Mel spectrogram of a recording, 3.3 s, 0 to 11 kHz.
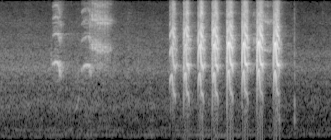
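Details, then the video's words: Indian ringneck parakeet producing two softer, drawn-out screeches, then a fast string of about eight loud, grating squawks evenly paced. "1 hour parrot sound | ringneck"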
